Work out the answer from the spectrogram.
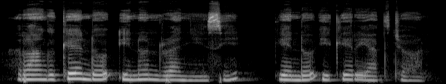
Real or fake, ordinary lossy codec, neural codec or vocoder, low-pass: real; none; none; none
